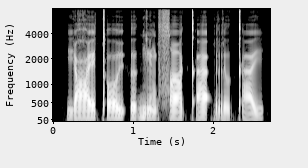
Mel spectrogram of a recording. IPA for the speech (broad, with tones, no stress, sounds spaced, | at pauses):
i˩ ʕ ɛ˩˧˩ tʼ ɔ˩˥ y̯ ʔ ə˨˩˦ ɡ ĩ˩ ɡ sˤ a˨˩˦ kʼ a˩˧˩ ʔ r ɤ˩ kʼ a˩ i̯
